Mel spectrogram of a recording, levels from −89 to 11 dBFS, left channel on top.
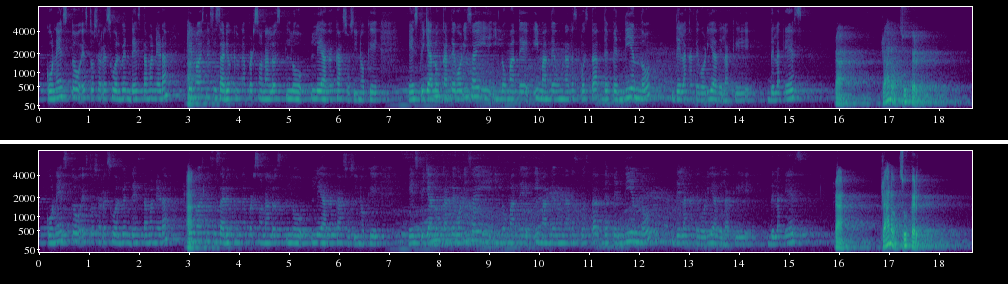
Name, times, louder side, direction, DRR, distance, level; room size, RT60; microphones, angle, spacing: voice 1, 0.2-2.6 3.0-7.1 7.4-12.2 12.7-14.3 14.6-15.1, left 5 dB, 45° left, 11 dB, 0.4 m, -40 dB
sound 1, 6.9-13.8, equal, 65° right, 1.7 m, -51 dB
voice 2, 16.9-17.6, right 5 dB, 50° right, 11 dB, 0.4 m, -30 dB
11.5 x 10.5 x 3.6 m, 2.3 s
head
